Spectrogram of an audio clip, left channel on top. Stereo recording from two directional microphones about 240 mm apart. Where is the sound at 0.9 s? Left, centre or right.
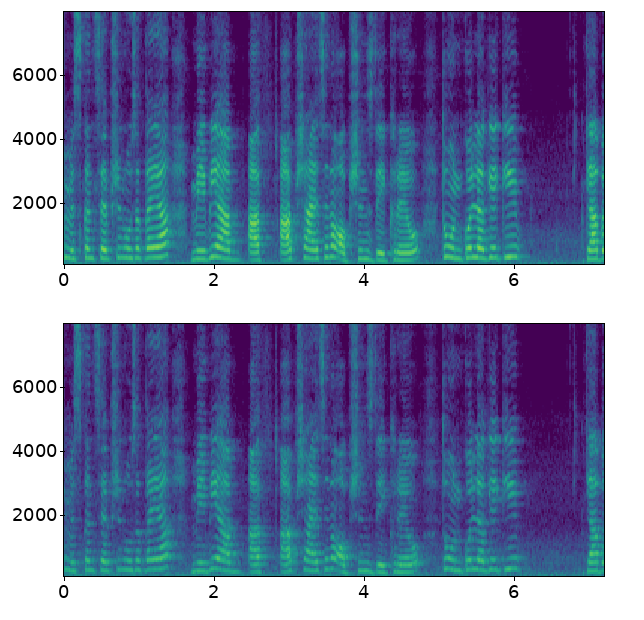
Left.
